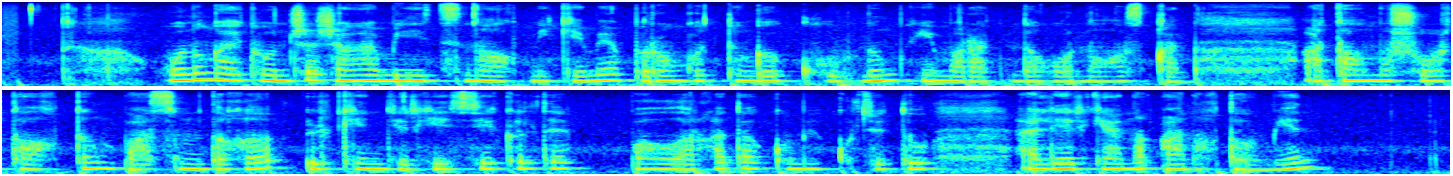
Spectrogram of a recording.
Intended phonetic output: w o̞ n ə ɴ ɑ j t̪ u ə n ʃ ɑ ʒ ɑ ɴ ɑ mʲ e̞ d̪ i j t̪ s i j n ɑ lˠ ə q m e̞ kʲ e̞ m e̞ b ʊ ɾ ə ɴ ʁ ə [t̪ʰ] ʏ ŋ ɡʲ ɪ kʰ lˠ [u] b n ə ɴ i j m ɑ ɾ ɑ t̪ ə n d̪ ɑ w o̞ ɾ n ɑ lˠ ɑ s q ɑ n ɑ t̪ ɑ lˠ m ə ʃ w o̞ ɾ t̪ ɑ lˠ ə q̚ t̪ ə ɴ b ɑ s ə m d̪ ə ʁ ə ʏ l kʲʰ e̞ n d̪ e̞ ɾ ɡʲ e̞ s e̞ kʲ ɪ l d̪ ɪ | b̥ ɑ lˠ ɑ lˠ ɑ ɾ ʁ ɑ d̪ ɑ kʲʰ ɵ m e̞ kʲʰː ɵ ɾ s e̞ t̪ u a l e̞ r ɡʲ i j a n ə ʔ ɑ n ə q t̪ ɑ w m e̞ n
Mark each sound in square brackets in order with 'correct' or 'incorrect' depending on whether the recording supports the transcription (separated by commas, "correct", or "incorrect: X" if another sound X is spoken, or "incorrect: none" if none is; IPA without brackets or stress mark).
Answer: correct, correct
